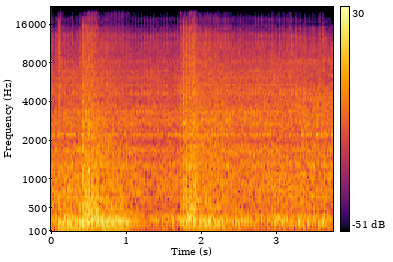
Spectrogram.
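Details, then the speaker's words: 2003 Honda CRF230F carbureted single-cylinder, warmed up, choke off: idle surges and sags after a throttle flip, slow to settle, nearly dies; hanging idle from lean condition, suspected dirty pilot jet or factory-lean jetting; also bogging, fuel leak after shutoff. "We give it a quick flip and it takes a couple seconds to settle back down. That's a hanging idle which is caused by a lean condition."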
